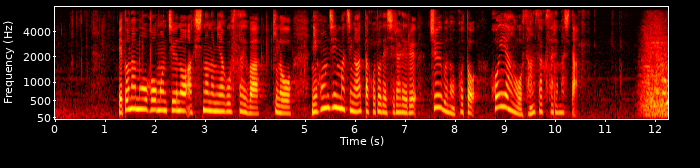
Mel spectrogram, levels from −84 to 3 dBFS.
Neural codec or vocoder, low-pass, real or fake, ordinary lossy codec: none; 7.2 kHz; real; none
